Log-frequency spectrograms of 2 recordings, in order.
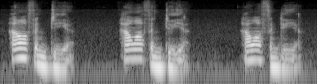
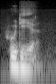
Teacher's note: in the phrase do you the you is not usually stressed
